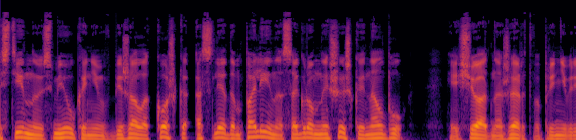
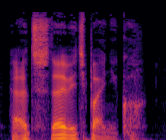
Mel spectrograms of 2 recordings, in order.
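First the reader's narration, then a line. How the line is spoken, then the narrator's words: Muttering. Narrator (Russian): пробормотал он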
